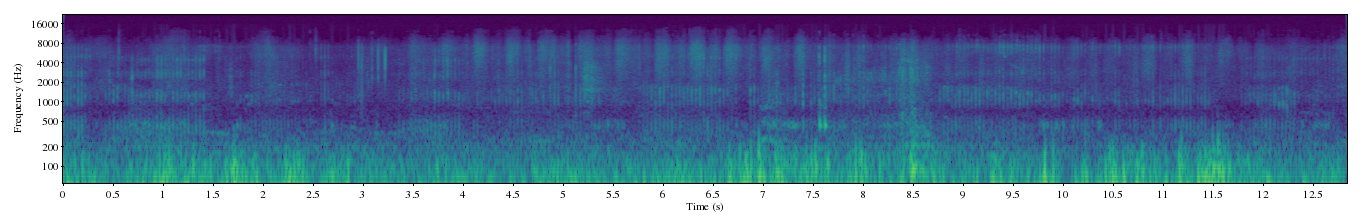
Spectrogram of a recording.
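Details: A stray cat lounging in the sun at a Japanese shrine purrs steadily as it is stroked, a deep continuous throbbing rumble lasting the whole stretch, overlaid with soft scratchy rustles and clicks of fur and hand.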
